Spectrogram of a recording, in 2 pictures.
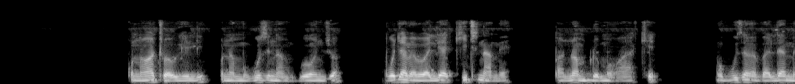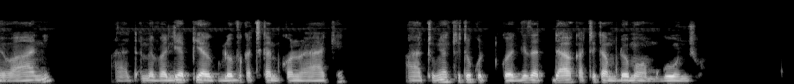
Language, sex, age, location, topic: Swahili, male, 18-24, Kisumu, health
